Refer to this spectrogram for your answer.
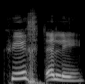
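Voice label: "kwixtii" ergative, Archi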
